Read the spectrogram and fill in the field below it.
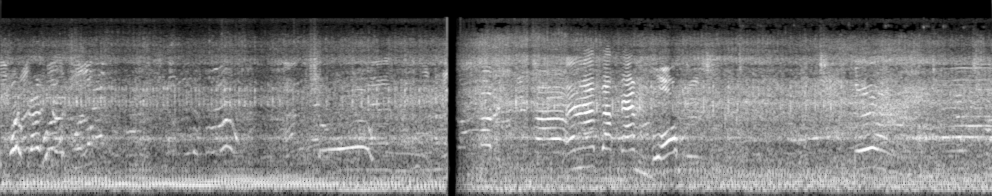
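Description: Motorcycle engines hum as they ride past.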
